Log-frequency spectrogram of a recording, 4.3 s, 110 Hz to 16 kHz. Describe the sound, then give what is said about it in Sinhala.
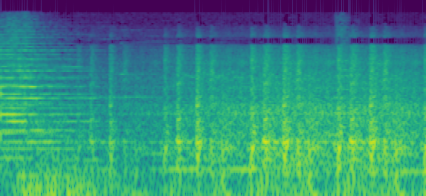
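A train engine runs aboard an upcountry passenger train, producing a loud, continuous low rumble layered with rhythmic rail clatter throughout. “Engine ඩ්‍රයිවරුත් යාන්තම් 5:45 වෙනකොට 5යි කාලේ කෝච්චියේ එන්ජිම start කළා.”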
